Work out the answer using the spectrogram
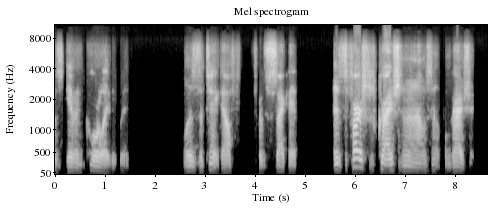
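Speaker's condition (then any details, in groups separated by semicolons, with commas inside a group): Facial paralysis after surgery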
